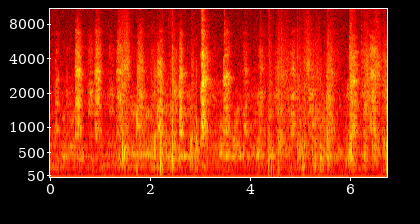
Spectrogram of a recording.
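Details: Yorkshire terrier puppy, born with short vocal cords that were not cut, barking unusually like a parrot: short, raspy, high-pitched yelping bursts repeated irregularly about twice per second, with faint background noise.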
